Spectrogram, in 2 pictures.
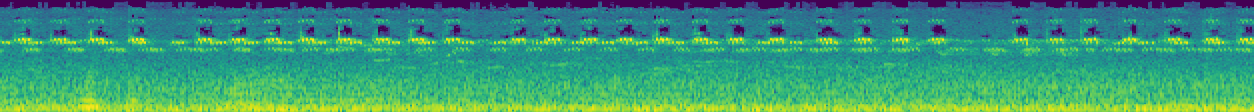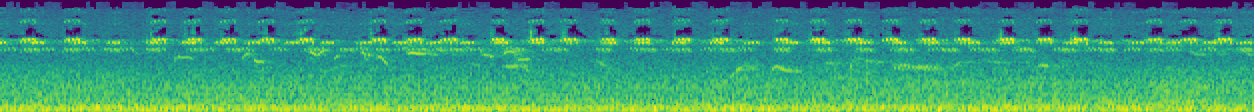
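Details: Crickets on a blooming summer meadow, recorded without music or talking: a dense chorus of rapid, high-pitched pulsed chirps repeating steadily for the whole stretch, with a soft low rumble underneath and a few faint higher trills.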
